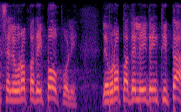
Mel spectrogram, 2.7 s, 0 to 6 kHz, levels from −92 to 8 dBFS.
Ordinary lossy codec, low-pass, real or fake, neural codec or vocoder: Opus, 32 kbps; 5.4 kHz; real; none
